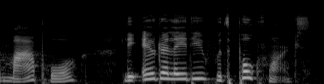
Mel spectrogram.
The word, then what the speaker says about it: 麻婆: mrs chen had some pork marks on her face which in chinese it is pronunciated ma and older women are oftentimes called poor so the customers at that time began to call her maapo the elder lady with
